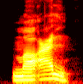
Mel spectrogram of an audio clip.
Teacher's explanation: عین حلق کے درمیان والے حصے سے ادا ہوگا، اور جب عین کو ادا کریں گے تو حلق ہمارا تھوڑا سا گھومے گا۔ عین کو ہم لام کے ساتھ ملا دیں گے، لام ساکن ہے، اس کو سکون کے ساتھ پڑھیں گے۔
